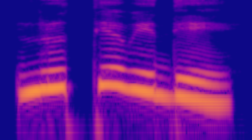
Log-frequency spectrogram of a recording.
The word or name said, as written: ನೃತ್ಯವಿದ್ಯೆ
